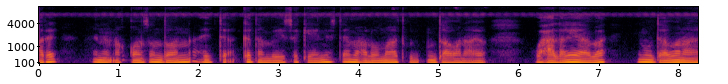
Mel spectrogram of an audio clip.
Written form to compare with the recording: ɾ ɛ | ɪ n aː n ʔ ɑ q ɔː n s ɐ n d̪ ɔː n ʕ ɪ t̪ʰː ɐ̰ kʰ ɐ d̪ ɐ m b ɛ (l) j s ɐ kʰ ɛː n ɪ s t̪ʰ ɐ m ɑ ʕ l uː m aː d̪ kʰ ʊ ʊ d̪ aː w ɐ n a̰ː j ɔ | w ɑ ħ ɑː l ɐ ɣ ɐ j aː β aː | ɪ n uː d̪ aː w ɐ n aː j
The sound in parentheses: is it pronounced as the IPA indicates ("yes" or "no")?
no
